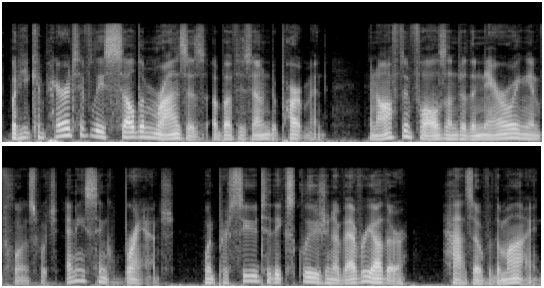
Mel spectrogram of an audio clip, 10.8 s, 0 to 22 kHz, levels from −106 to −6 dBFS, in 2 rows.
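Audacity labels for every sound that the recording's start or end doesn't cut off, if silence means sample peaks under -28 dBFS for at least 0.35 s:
3.670000	6.900000	sound
7.420000	9.380000	sound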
